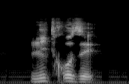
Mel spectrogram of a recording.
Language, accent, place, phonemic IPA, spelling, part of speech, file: French, France, Lyon, /ni.tʁo.ze/, nitroser, verb, LL-Q150 (fra)-nitroser.wav
- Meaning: to nitrosate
